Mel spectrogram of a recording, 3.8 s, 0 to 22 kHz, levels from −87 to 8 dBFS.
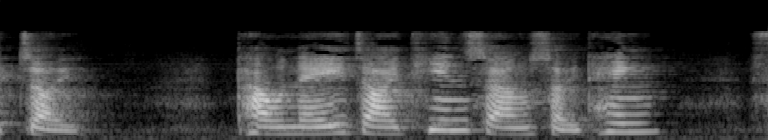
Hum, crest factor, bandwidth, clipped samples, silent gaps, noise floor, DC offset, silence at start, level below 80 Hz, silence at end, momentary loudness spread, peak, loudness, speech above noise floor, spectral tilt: none; 22 dB; 8.6 kHz; under 0.1%; none; -55 dBFS; under 0.1%; 0 s; -68 dBFS; 0 s; 10 LU; 0 dBFS; -20 LUFS; 35 dB; -2 dB/octave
